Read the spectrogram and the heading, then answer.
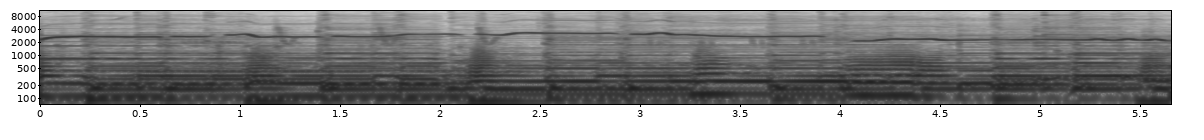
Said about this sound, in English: Come on, …, you know how to whistle.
